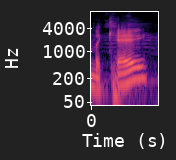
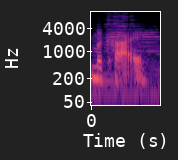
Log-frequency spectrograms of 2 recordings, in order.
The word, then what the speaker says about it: Mackay: Is this McKay? It's actually pronounced Mackay. Mackay. All right, fantastic.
